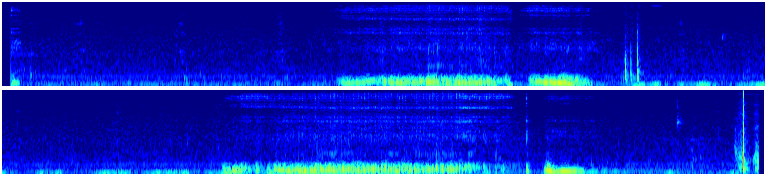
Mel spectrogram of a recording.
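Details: Ordinary snoring: two long, low rattling snores on the in-breath, each followed by a shorter snort, with quiet pauses between.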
